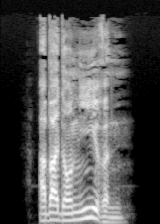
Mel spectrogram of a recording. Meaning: 1. to abandon 2. to abandon ship
- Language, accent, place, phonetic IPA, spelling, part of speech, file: German, Germany, Berlin, [abandɔnˈiːʁən], abandonnieren, verb, De-abandonnieren.ogg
